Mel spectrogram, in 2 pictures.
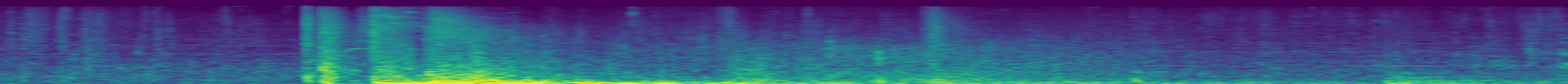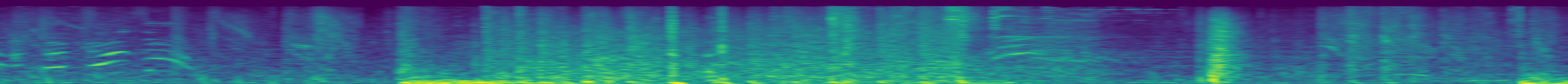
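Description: Pistol shots crack sharply.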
